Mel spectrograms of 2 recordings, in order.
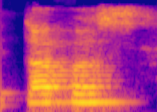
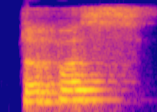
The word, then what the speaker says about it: tapas: também vai falar de Tapas tampas e não tapas tapa a gente já sabe o que é né tampas a pronúncia em Santos tampas significa a gente traduz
